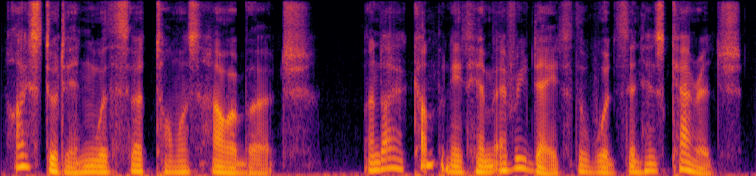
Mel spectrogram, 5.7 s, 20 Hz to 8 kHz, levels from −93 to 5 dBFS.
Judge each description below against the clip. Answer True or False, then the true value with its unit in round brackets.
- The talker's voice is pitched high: False (105 Hz)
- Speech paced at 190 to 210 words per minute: True (200 wpm)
